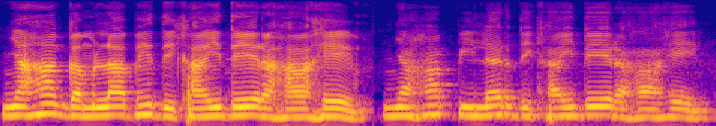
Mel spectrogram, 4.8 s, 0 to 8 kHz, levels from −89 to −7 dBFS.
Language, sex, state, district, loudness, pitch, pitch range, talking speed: Hindi, male, Jharkhand, Ranchi, -16 LUFS, 160 Hz, 145-165 Hz, 165 wpm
